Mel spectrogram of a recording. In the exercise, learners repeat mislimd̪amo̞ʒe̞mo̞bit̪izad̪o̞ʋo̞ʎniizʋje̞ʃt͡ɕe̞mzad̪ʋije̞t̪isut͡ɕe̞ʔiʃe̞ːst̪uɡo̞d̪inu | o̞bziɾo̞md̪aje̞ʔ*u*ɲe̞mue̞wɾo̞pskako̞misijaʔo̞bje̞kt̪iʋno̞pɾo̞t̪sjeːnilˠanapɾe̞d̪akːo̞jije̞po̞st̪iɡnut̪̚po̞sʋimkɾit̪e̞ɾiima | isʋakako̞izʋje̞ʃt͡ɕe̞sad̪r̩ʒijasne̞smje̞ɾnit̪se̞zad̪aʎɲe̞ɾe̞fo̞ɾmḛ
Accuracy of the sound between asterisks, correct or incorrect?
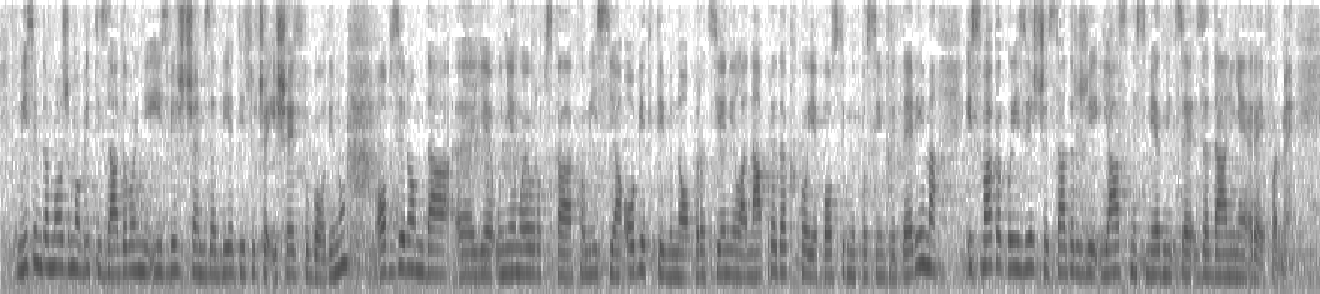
correct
